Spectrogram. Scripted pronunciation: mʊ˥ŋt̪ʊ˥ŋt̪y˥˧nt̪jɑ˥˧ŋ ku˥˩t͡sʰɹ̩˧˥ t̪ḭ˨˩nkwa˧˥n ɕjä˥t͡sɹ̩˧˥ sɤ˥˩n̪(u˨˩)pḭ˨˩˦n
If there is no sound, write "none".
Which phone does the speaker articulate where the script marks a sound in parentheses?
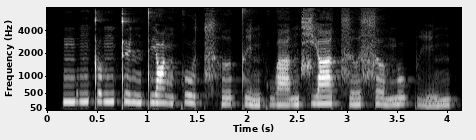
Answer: u˥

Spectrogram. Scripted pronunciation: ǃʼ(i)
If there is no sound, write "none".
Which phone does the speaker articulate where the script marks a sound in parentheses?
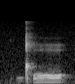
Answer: e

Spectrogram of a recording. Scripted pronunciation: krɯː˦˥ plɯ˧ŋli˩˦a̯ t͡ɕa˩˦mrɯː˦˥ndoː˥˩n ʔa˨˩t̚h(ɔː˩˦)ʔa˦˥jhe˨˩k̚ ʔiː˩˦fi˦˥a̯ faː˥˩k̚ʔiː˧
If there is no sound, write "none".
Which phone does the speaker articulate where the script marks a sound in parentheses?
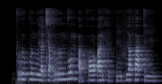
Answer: ɔː˧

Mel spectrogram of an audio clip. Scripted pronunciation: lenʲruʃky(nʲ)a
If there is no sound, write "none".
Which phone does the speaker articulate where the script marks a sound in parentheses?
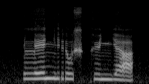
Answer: nʲ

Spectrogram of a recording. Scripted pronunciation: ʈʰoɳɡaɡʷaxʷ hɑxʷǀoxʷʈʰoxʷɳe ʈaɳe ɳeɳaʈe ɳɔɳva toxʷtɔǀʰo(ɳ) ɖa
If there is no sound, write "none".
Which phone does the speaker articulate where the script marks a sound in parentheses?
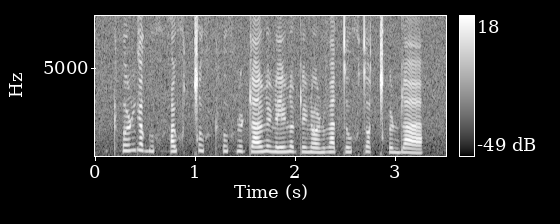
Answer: ɳ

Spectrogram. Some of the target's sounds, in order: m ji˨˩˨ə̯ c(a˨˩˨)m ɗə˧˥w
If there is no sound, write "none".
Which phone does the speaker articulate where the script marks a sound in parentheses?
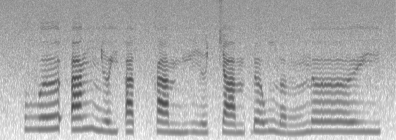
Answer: a˨˩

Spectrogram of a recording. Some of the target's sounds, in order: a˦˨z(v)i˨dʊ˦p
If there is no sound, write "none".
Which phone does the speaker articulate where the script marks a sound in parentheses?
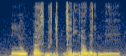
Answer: b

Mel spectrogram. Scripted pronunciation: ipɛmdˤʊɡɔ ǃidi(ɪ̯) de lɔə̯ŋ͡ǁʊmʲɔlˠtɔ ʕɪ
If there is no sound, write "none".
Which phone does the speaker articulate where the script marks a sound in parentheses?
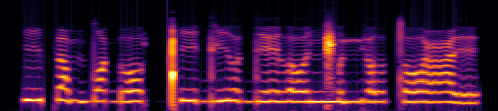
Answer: ʊ̯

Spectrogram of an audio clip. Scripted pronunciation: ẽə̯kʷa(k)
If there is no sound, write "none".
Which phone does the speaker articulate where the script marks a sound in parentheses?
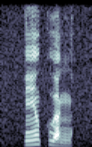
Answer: ŋ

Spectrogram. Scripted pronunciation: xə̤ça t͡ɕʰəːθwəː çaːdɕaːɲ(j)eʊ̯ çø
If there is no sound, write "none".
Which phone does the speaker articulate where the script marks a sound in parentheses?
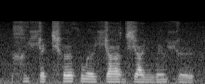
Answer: w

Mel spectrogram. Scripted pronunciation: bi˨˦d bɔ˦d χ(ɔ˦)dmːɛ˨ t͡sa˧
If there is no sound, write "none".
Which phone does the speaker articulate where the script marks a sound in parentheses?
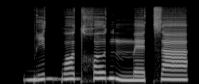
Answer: o˦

